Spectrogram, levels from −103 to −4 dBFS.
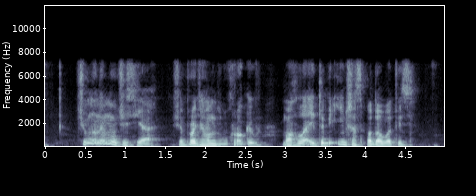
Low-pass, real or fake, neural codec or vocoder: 7.2 kHz; fake; codec, 16 kHz, 8 kbps, FreqCodec, smaller model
